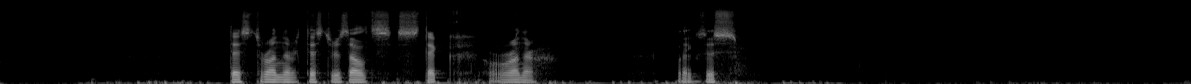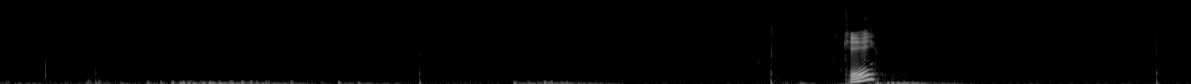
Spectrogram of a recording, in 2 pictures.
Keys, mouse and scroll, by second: 1.1 (, 1.9 alt+/, 3.2 -, 4.3 space, 4.5 u, 5.5 ctrl+s, 6.1 ctrl+n, 6.2 ctrl+n, 7.1 ctrl+p, 12.7 click, 13.3 -, 14.4 ctrl+s, 15.2 ctrl+n, 17.0 ctrl+a, 17.8 ctrl+s.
